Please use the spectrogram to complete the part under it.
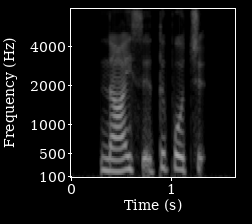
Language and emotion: Tamil, sad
